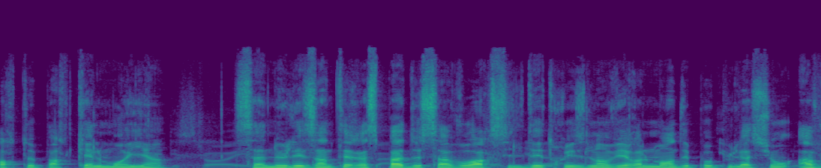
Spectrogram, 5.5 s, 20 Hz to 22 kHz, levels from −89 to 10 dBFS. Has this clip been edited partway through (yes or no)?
no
